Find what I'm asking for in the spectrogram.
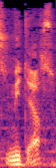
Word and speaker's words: Meters: C'est comme ça que ça se prononce. Hein. – Meters. – Meters, ouais, voilà.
